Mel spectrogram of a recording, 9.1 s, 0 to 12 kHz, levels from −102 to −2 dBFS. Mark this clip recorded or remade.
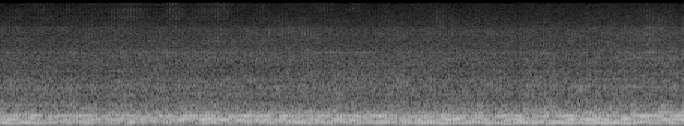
recorded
